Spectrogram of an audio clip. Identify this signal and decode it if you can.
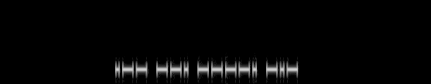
Morse code, heard as a keyed tone, about 34 wpm, 700 Hz. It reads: WG9K
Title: USA Call Signs - 2x Character Spacing - 35wpm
